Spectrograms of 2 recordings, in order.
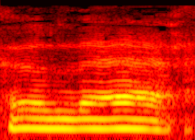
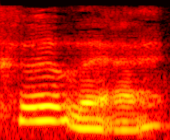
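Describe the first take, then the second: First: "Kule" with the stress moved to LE; Mountain Maidu stress. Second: "Kule" with the stress on KU; Concow stress. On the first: Teacher answering what it is in Mountain Maidu, second-syllable stress. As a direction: hold the last syllable of "Kule". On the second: Teacher giving the Concow word for woman, first-syllable stress. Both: Shown as a demonstration. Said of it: "you may need to change the stress".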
